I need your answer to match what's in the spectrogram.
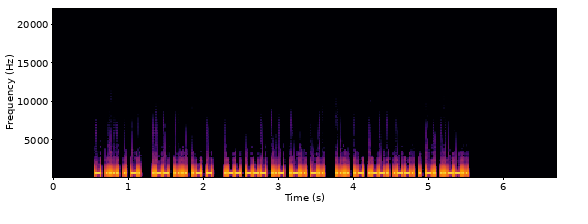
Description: Morse code, heard as a keyed tone, about 50 wpm, 700 Hz. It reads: THEN WHAT WOULD HAPPEN?
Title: Sentences from Top 400 Words 50wpm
